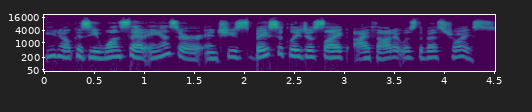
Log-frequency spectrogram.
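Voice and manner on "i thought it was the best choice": put-on offhand, nonchalant, matter-of-fact delivery. Retelling a woman's answer when a man asks why she did it, imitating a matter-of-fact tone. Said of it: "says it like so matter of factly".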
